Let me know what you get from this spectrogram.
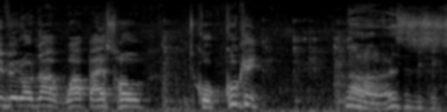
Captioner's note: none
